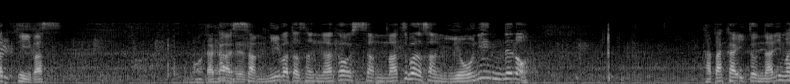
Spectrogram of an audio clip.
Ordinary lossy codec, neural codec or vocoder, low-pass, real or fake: none; vocoder, 22.05 kHz, 80 mel bands, Vocos; 7.2 kHz; fake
